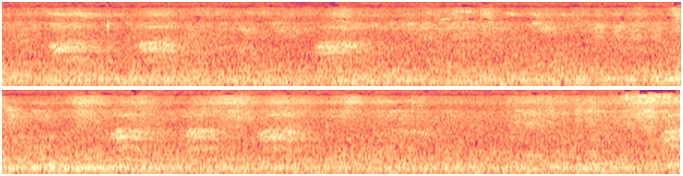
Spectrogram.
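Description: Faint bird calls, short caws, a few near the start and three more in quick succession about five to six and a half seconds in, over a steady background hiss.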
